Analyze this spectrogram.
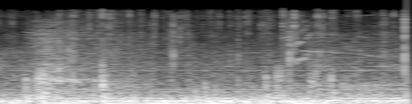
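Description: A torch flame crackles softly.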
